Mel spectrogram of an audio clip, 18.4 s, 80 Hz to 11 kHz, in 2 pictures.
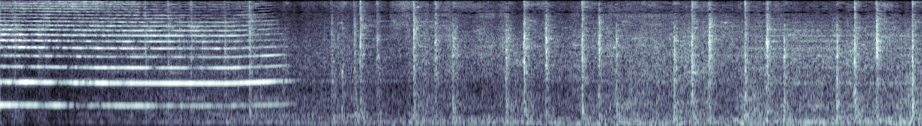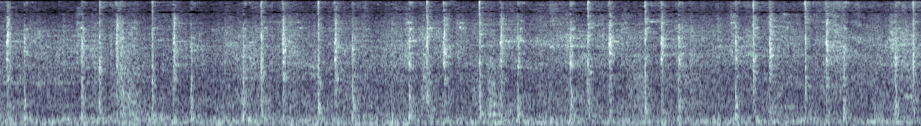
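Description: Class 232 'Ludmilla' diesel locomotive sounding its horn as it passes, the pitch dropping as it goes by, until the horn cuts off about three seconds in. After that come the steady rumble and wheel clicks of loaded double-deck car-carrier wagons rolling past on the rails.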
